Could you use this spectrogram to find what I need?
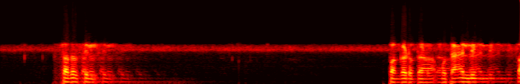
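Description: A man speaks forcefully into a microphone over a loudspeaker, echoing in a large hall.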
